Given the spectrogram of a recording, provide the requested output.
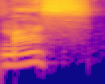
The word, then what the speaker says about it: Mads: sub but no thanks it's pronounced Mass you showed me how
